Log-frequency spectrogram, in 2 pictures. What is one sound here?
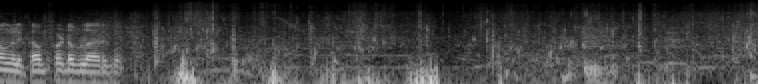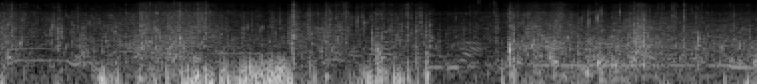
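A wooden paddle splashes and churns through water.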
